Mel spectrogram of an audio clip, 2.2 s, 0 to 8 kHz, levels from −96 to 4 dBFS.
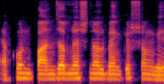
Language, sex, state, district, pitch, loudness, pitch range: Bengali, male, West Bengal, Dakshin Dinajpur, 130 Hz, -19 LUFS, 125-135 Hz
